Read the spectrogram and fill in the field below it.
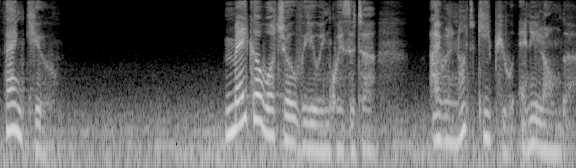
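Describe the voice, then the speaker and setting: A woman's voice: sits low, animated, a little slow, long pauses, background noise. A woman voicing a courteous, solemn reverend mother in a fantasy video game, speaking in a formal, deferential way.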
